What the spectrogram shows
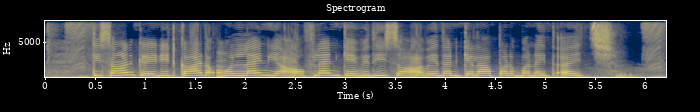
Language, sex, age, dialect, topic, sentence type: Maithili, female, 18-24, Southern/Standard, banking, question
